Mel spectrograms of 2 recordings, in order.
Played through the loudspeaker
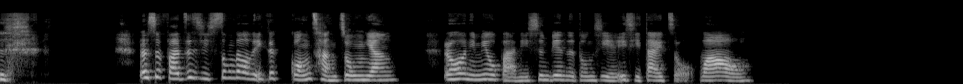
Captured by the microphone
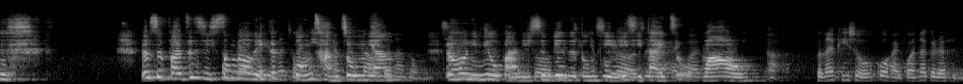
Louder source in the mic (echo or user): echo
